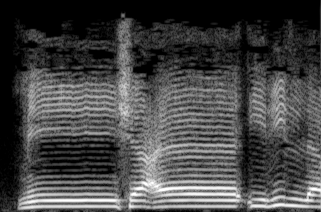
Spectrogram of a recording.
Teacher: ولاحظ إخلاص كسر الراء، ينبغي تبيين كسرة الراء وإخلاص كسرة الراء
